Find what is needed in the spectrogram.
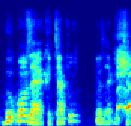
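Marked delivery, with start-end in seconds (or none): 1.3-1.8 squealing with laughter, much higher; host laughs at the cohost's accent; laughing question. Real, not acted. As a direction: crack up while asking.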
